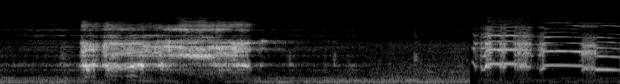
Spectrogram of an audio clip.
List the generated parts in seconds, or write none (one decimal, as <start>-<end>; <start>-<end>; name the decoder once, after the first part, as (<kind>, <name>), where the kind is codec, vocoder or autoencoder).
0.0-3.7 (codec, SNAC)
